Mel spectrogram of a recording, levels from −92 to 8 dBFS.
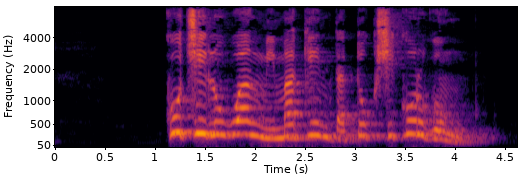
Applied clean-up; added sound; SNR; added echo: none; none; none; none.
